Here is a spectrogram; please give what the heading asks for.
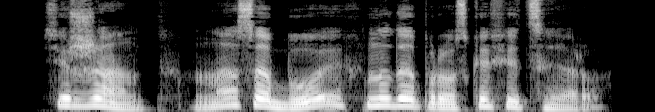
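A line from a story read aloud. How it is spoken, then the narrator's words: Calm. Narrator (Russian): де Савьер спокойно сказал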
